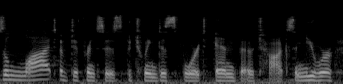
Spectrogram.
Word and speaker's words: Dysport: And it's called, it's called, and I don't want to mispronounce this, Dysport? Dysport.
